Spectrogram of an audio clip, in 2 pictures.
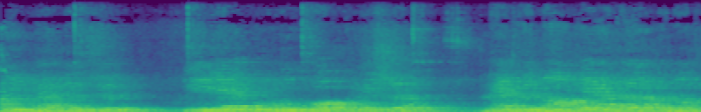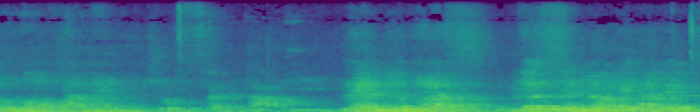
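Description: A crowd of men and women sings together in a large, echoing room.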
